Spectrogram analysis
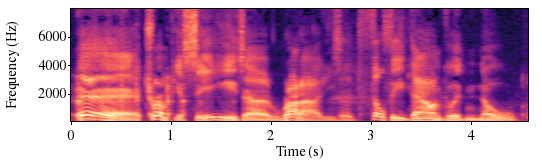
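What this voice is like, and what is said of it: Old-timey 1940s-style New York voice. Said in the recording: “I can't do his accent, but... Was he from the 1940s?”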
